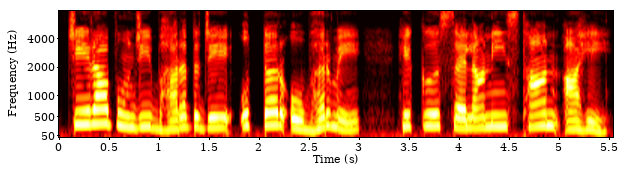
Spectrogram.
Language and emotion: Sindhi, neutral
